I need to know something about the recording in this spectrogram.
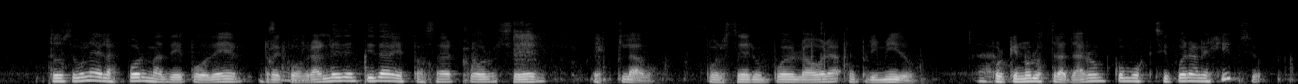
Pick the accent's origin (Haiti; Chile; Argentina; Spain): Chile; nosotros como chilenos, les dije una vez que hicieran esa tarea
